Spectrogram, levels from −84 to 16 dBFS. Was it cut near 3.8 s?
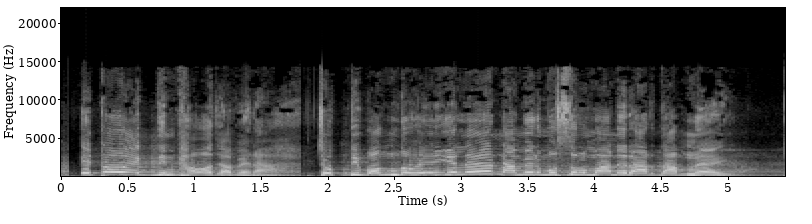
no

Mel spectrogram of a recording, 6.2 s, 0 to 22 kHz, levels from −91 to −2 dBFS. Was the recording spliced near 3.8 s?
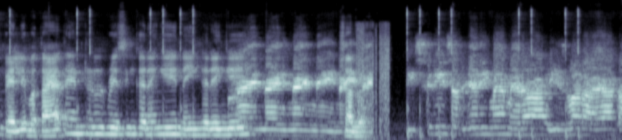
yes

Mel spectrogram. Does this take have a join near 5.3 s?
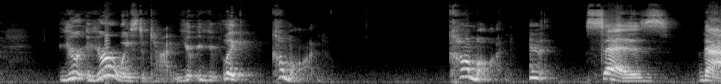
yes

